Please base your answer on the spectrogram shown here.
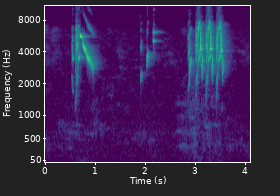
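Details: European goldfinch, 2019: a slurred descending note, a couple of short chips, then a quick run of four bright, repeated twittering notes.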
